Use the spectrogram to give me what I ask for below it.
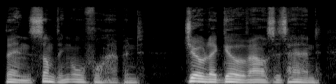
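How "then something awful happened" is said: plain reading voice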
